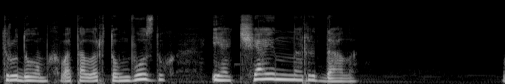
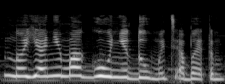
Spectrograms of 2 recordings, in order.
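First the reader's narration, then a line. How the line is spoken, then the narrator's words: Sobbing. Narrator (Russian): зарыдала она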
